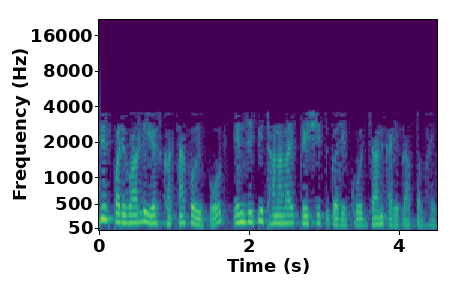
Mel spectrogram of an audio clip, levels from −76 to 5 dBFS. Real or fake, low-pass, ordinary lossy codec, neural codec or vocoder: real; 3.6 kHz; none; none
